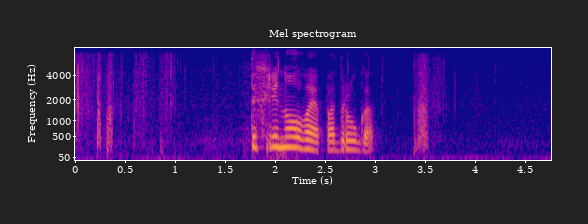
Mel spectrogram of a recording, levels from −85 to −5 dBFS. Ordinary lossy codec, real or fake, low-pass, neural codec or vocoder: Opus, 16 kbps; real; 7.2 kHz; none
